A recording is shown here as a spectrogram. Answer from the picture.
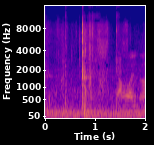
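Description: A single sharp, hollow pop of a plastic pickleball, struck or bounced, about three quarters of a second in, with a fainter tap at the start. Voices talk faintly near the end.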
